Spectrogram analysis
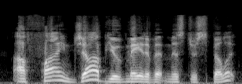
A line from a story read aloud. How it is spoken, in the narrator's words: cried the sailor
